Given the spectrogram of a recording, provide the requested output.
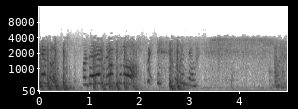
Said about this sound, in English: Listen. You hear that? It's the gas. Someone's turned on the gas. I can smell it.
